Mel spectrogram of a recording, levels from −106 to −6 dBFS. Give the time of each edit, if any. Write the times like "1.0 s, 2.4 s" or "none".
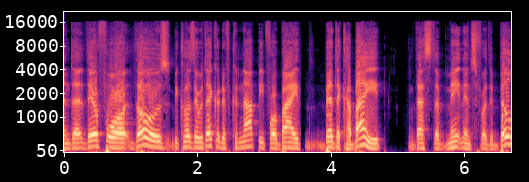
3.0 s, 3.5 s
